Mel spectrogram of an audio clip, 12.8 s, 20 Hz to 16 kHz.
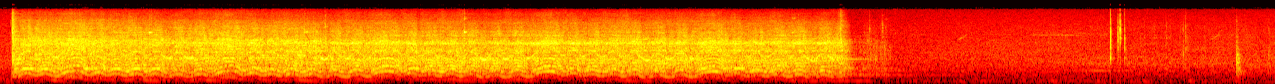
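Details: Chevy Suburban 6.5 turbo diesel: steady, even cranking at about three compressions a second for eight seconds with no firing catch; turns over but won't start.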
